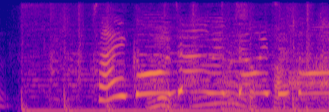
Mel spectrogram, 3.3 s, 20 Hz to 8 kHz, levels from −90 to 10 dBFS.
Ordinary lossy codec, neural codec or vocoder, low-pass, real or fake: AAC, 32 kbps; none; 7.2 kHz; real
